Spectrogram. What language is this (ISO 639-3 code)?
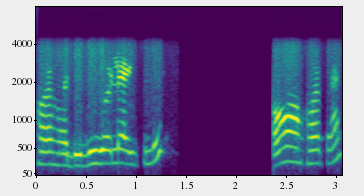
asm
